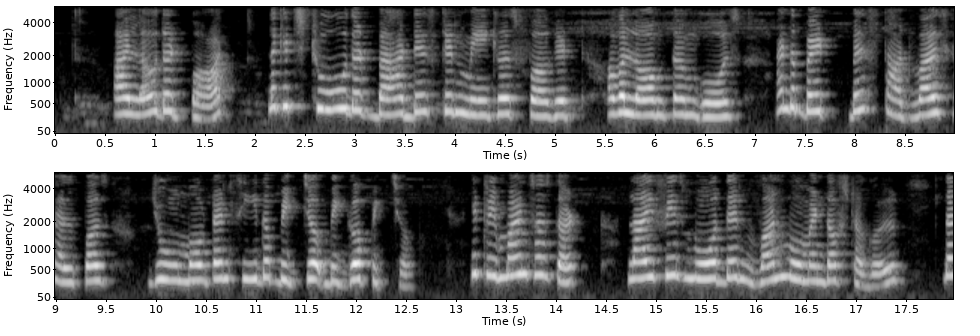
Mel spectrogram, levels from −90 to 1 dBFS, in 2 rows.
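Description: Nothing technically wrong turns up anywhere in this bit of speech, so there's no fault to point to, no time to flag and no cause to chase.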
